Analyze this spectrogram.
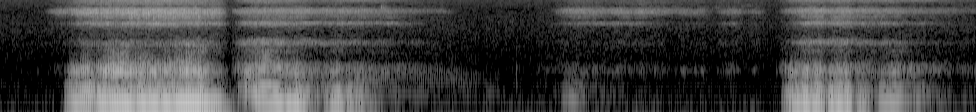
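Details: Rescue dog up for adoption snoring in sleep: loud, low, rumbling snores in two long bursts with a quieter, softer breath between; snoring.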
